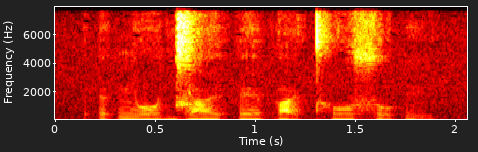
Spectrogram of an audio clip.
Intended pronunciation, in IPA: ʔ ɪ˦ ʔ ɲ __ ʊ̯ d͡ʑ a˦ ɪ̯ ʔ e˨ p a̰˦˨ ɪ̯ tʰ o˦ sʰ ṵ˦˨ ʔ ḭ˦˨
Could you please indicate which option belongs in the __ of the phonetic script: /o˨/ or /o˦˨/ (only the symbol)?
o˨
